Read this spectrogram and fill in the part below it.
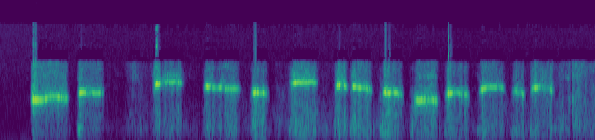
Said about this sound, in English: If you're going to do the Andy of Mayberry, you have to really know how to whistle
